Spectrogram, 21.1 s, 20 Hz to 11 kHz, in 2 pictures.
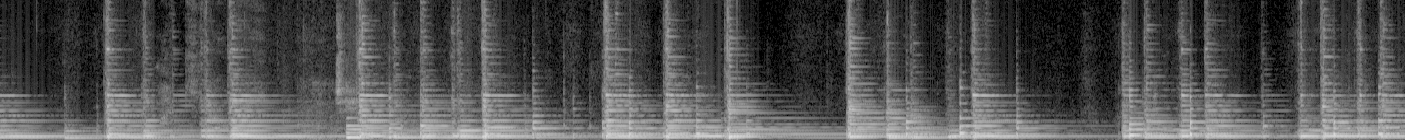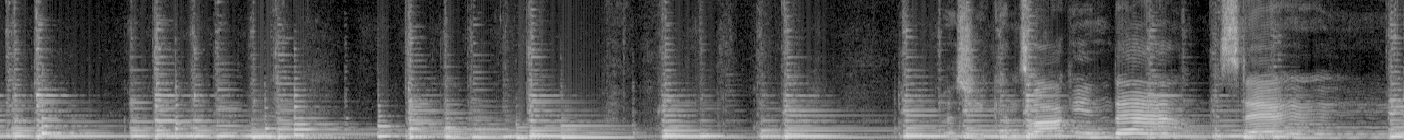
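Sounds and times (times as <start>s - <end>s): ukulele plucking: 0.0s - 21.0s.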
